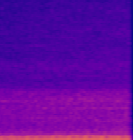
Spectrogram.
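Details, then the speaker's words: Car engine idling smooth and even with a steady rumble, no misses or knocks, on a revived project after finding the MAF sensor installed backwards; fuel pump temporarily hardwired, runs and revs, sounds great. "So as of right now, yeah. It runs. It revs. We hear it. Sounds great."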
